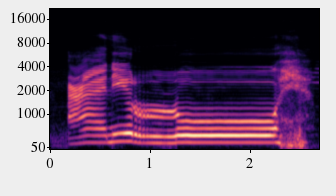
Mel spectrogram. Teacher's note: جب رکیں گے وقف کریں گے تو عن الروح، آخر میں حا کی آواز آئے ، عن الروح، قل الروح، قاف پیش قو، لام را زیر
